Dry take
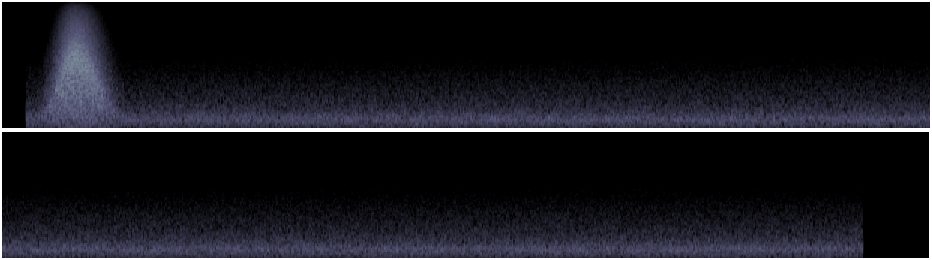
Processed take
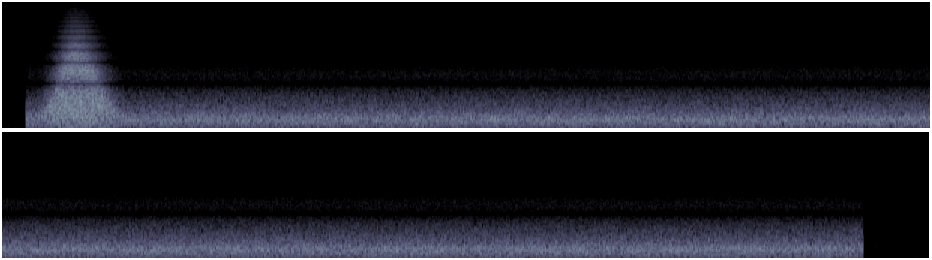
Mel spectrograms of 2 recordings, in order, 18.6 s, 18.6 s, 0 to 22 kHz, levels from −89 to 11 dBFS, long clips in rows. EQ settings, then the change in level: running mean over 29 samples; +14.5 dB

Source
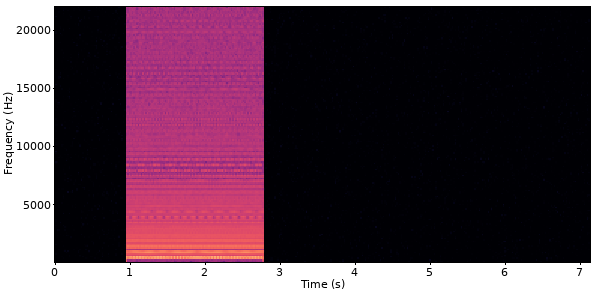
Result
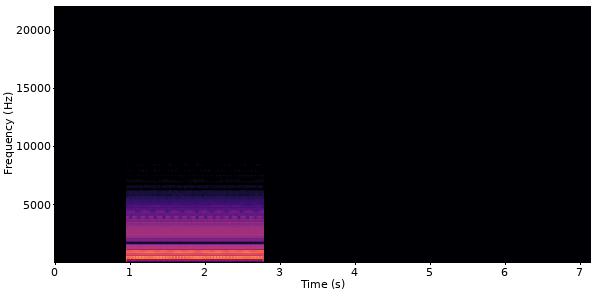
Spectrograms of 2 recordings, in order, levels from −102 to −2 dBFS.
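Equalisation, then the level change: BPF 610–2200 Hz; Butterworth band-stop 1700 Hz, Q 0.93; air absorption 420 m; 0.0 dB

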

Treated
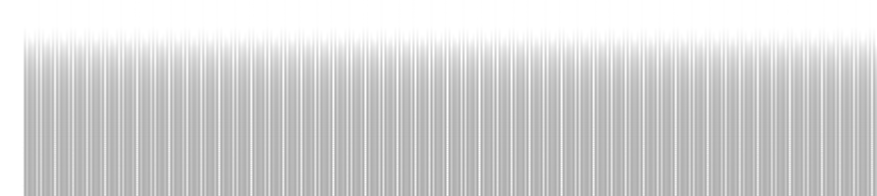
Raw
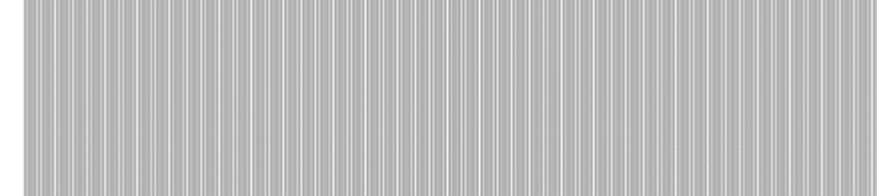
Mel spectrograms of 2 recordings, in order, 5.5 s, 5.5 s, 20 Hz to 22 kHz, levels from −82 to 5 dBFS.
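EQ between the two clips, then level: air absorption 160 m; 0.0 dB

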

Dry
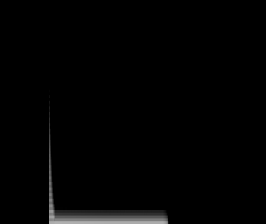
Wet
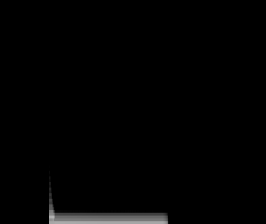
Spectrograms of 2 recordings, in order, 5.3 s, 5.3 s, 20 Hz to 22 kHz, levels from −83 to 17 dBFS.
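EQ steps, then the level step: synth low-pass 750 Hz, resonance Q 4.9; -3.5 dB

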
